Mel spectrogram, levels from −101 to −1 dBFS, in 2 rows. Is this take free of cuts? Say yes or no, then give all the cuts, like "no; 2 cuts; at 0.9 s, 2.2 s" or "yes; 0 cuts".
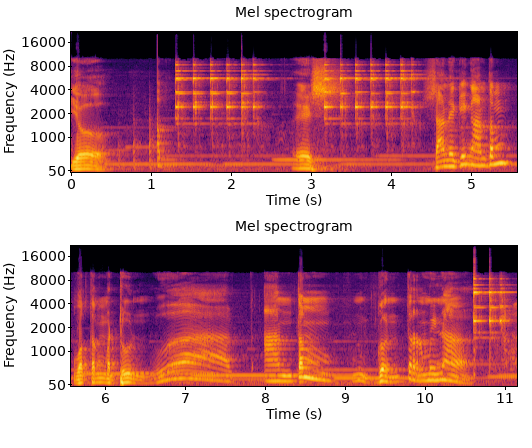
no; 1 cut; at 1.1 s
